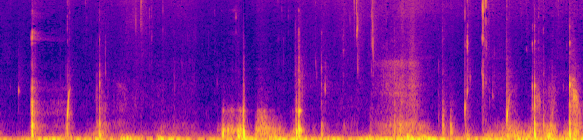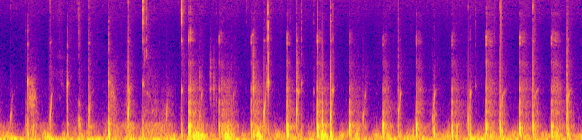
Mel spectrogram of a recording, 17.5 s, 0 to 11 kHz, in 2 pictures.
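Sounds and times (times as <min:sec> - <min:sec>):
wet mouth clicks and plops: 0:06.6 - 0:17.4.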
